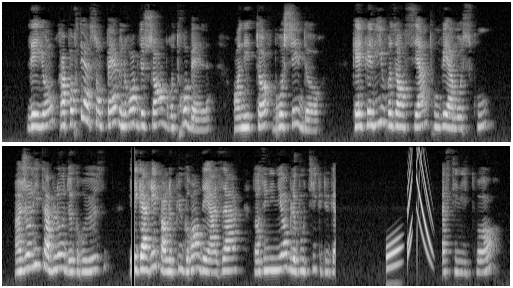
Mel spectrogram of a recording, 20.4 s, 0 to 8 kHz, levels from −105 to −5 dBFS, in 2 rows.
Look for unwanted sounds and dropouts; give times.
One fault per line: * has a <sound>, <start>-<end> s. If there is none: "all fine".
* has a dropout, 12.8-12.8 s
* has a chirp, 17.9-18.8 s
